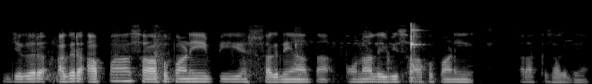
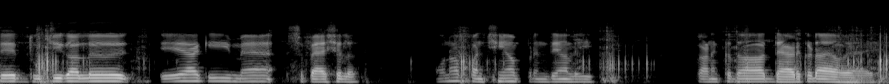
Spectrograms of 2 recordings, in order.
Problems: constant background noise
